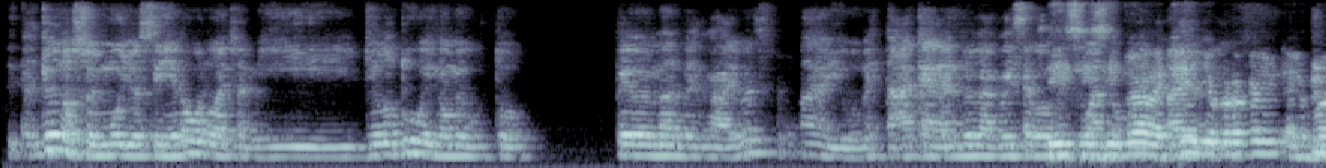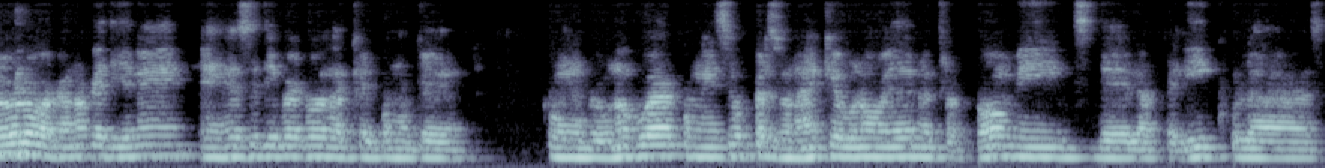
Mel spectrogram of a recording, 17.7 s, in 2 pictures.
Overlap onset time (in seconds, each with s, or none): 7.0 s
